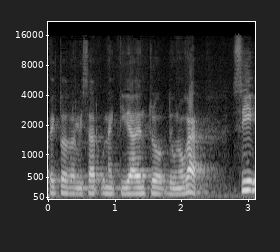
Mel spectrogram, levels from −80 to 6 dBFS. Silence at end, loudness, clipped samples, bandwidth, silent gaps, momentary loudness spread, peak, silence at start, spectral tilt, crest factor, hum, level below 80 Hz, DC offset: 0 s; -16 LUFS; under 0.1%; 16.5 kHz; none; 12 LU; -2 dBFS; 0 s; -6.5 dB/octave; 14 dB; none; -48 dBFS; under 0.1%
